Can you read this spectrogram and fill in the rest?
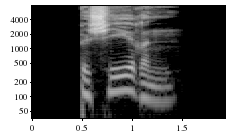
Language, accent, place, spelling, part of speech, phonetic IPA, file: German, Germany, Berlin, bescheren, verb, [bəˈʃeːʁən], De-bescheren.ogg
- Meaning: 1. to present as a gift (especially Christmas presents) 2. to give (Christmas) presents to (someone) 3. to grant, to provide, to bestow, to bring 4. to trim, to cut 5. to shave, cut someone's hair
